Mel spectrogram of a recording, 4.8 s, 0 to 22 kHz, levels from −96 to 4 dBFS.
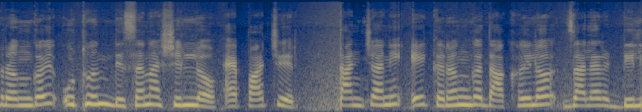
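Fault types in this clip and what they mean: gain pumping: Input gain likely far too high; a fast limiter clamps each loud syllable, so background swells about 15 dB in pauses and speech sounds squashed.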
